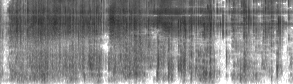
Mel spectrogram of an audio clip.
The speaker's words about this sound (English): Oh, yeah. ASMR right there. Munching them up.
